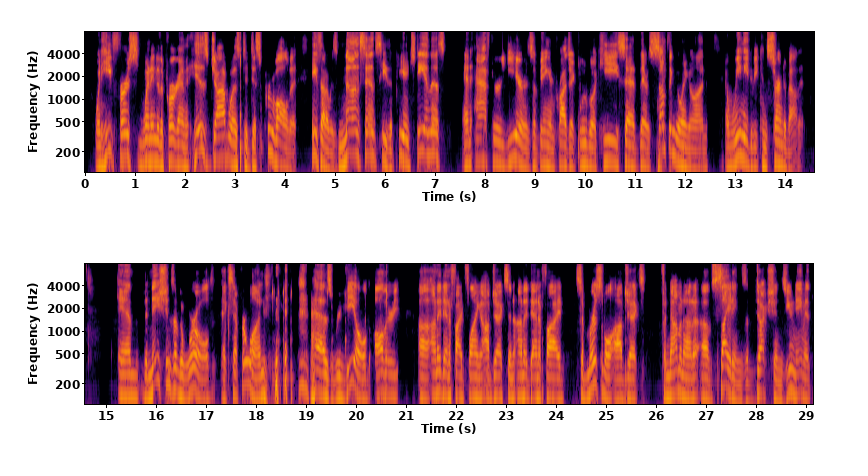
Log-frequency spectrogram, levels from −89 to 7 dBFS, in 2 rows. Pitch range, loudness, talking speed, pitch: 115-145 Hz, -17 LUFS, 155 wpm, 130 Hz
